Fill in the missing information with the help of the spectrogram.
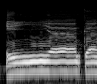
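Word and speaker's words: إِيَّاكَ: Iyyaka na'budu wa iyyaka nasta'in. Nah, di sini harus ada tekanan dari hamzah, kasroh hamzah ke ya.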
